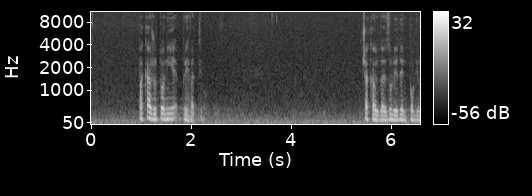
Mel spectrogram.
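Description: An older man speaks calmly and slowly into a close microphone, with long pauses.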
